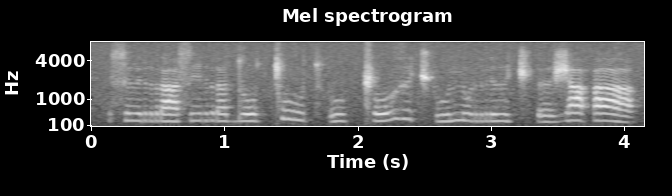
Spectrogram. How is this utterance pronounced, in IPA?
s ɨ r a s i r ɐ d o ǀ u t͡sʼ u ǁ o ɣ ɨ t͡ʃʼ u n u r ɨ t͡ʃʼ ɘ ʒ a ʔ a

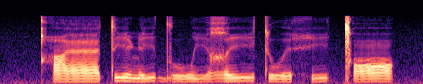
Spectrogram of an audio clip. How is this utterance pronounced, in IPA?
qʰ æː˩˧ t i˥˩ ɳ i˧˥˧ d̪ u˩˧ w i˩˧ ʁ iː˧˥˧ t u˧˩˧ ɪ̯ h i˧˥˧ ǀ ɒ˧˥˧

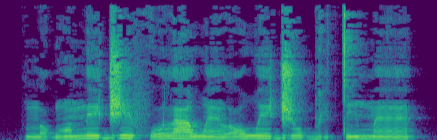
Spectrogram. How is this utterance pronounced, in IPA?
n ɔ˨ ɡ ɔ̃˧ n e˦ d͡ʒ e˦˨ f o˨˦ l a˧ w ɛ̃˨ l ɔ˨˦ w e˦ d͡ʒ o˦˨ b i˨ t ĩ˨˦ m ɛ̃˧

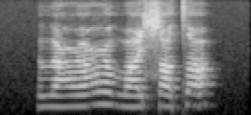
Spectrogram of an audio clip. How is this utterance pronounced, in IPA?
β ɛ ʕ œ ʕ ɔ β ɑ ɕ œ tˤ o

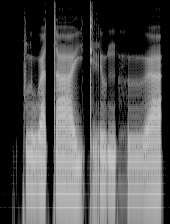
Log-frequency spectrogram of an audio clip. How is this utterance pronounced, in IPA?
k l u˩˦ a̯ t aː˨˩ j t r ɯ˧ ŋ h ɯ˧ a̯

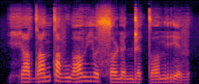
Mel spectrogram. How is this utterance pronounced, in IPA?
h i dˤ i n tˤ i v w ɒ v j ʊ s ɔ ɳ ɛ n ɖ ɛ t̪ ɔ n rʲ ɛ v

